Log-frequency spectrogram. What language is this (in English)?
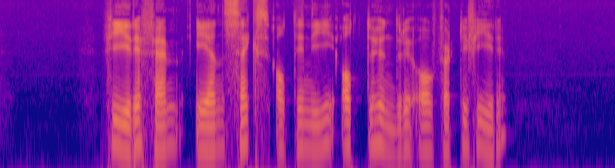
Norwegian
